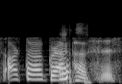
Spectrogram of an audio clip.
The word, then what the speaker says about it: arthrogryposis: So, Jennifer, you told me that you have a family history of, now how do you pronounce it, arthrogryposis? – Yes, arthrogryposis, that's correct.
